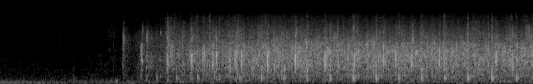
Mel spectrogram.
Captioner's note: audience applauding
